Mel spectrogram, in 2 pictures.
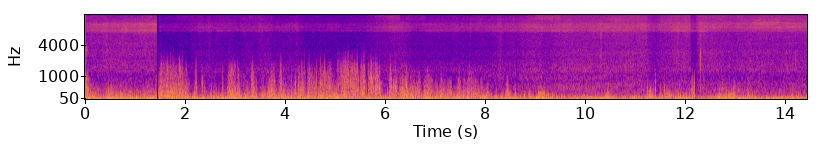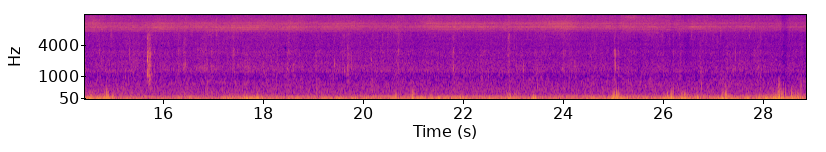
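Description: Wind buffeting the microphone: a heavy, gusting low rumble that eases off about halfway through.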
